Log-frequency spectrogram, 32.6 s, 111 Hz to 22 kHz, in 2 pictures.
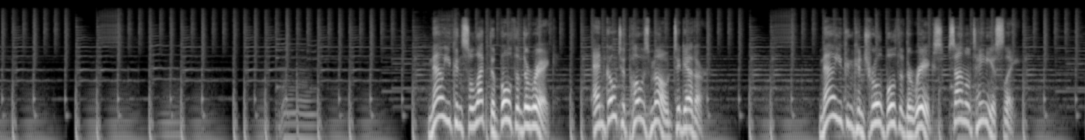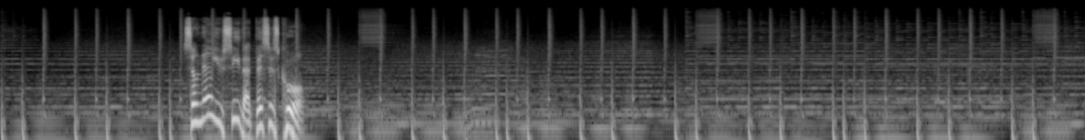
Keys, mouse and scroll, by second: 0.0-1.0 drag, 1.6-2.0 scroll down 1, 2.2 shift+middle drag, 3.1-5.0 drag, 5.9 right click, 6.8 shift+right click, 7.6-8.7 middle drag, 9.8-10.9 drag, 11.7 right drag, 12.5 middle click, 13.6 right click, 14.4 g, 15.6-16.0 scroll down 2, 15.9 middle click, 16.4 right click, 16.8 right click, 16.9 g, 18.2 right click, 18.5 g, 21.1-22.2 drag, 22.5 click, 22.5 right click, 22.9 x, 23.6 click, 23.6 right click, 25.0 click, 25.0 right click, 26.0-26.6 drag, 27.4-28.0 drag, 29.0-29.8 drag, 30.3 a, 30.9 alt+g, 31.2 alt+r, 31.4-32.0 scroll up 1, 32.0-32.4 scroll up 1, 32.4 right click.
